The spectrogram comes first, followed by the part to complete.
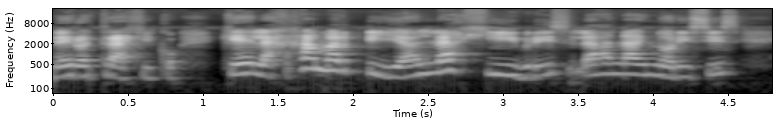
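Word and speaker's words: hamartía: trágico, que es la jamartía, la hibris, la anagnórisis y el patos. La jamartía, ¿sí? Se escribe con H, pero se pronuncia como J.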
